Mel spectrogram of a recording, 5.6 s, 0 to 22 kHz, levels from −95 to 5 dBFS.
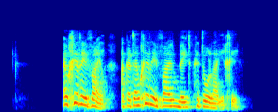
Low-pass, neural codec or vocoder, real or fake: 7.2 kHz; vocoder, 44.1 kHz, 80 mel bands, Vocos; fake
